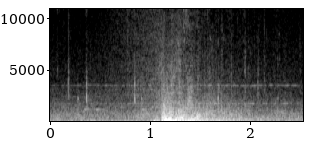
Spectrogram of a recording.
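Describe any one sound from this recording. A fire flares up and roars.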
